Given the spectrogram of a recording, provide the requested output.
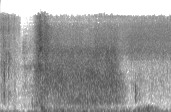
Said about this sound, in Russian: Це міномет, так? Да.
